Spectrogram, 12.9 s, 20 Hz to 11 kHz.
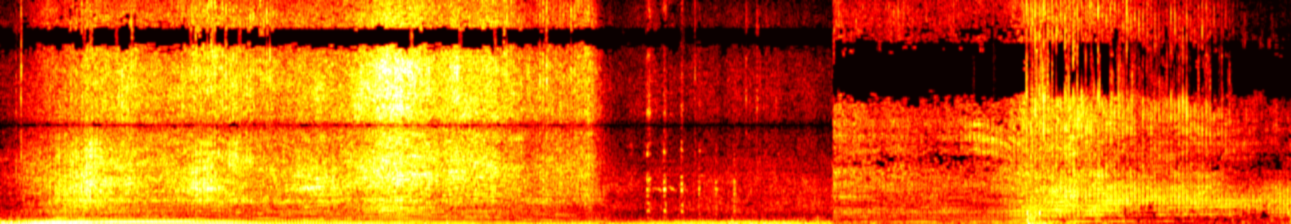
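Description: Mercury Grand Marquis V8 engine pulling away and accelerating hard. Its note rises over the first two seconds, holds, and drops about five seconds in. Quieter steady driving noise follows, with a brief thump near the end.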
